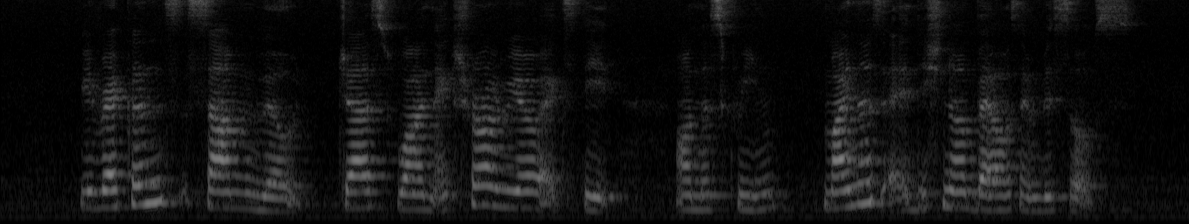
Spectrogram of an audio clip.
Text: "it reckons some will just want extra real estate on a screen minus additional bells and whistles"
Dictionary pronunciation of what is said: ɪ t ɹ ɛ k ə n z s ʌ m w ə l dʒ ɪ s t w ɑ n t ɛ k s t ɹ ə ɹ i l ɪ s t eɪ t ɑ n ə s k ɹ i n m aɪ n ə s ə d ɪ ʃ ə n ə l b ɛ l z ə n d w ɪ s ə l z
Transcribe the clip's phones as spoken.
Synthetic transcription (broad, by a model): ɪ t ɹ ɛ k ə n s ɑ m w ə l dʒ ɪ s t w ɑ n ɛ k s t ɹ ə ɹ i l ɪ s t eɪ t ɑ n ə s k ɹ i n m aɪ n ə s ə d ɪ ʃ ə n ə l b ɛ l s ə n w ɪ s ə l s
